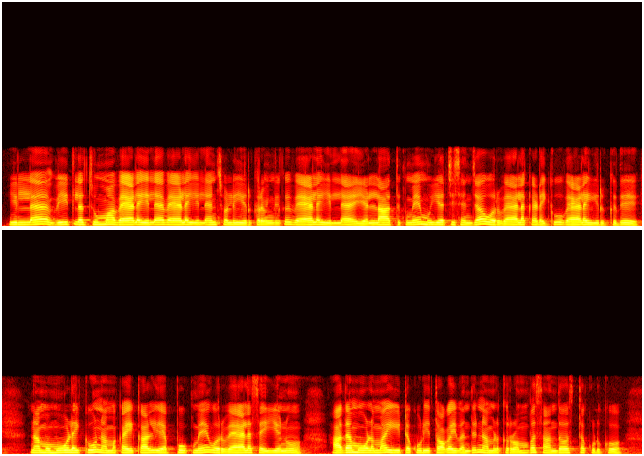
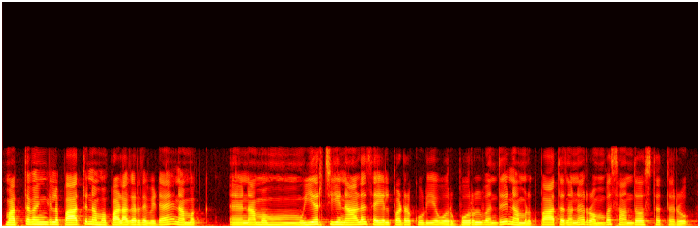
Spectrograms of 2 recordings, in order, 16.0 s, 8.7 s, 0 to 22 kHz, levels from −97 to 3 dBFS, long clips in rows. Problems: none marked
